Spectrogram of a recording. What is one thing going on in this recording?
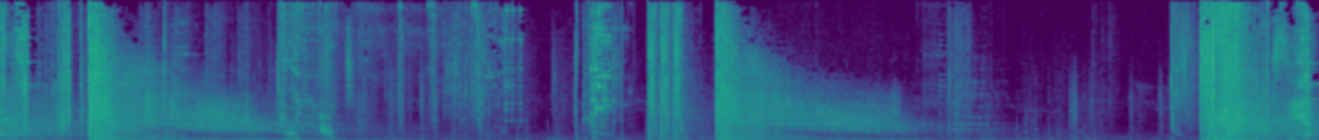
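A sniper rifle fires sharp, loud shots that ring out and fade.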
